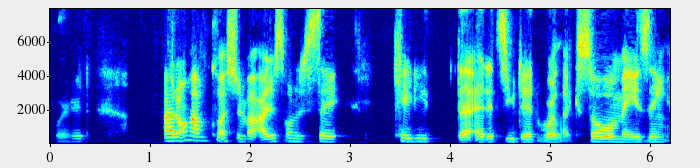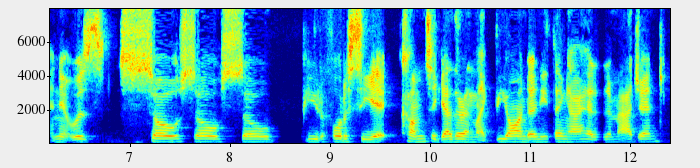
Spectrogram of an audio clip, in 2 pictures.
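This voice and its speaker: A woman dancer on a video call, talking softly and a little nervously in casual slang. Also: low-pitched, steady tone, normal speed, poor audio.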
